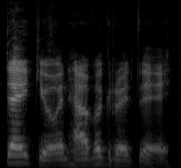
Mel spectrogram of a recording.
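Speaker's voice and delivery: Indian-accented call center agent. Shown as a demonstration. Host posing as Microsoft support to a caller, Indian accent. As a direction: recite the support script in a put-on Indian accent. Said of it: "I could do Indian pretty well".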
